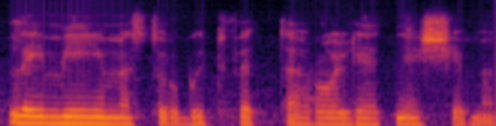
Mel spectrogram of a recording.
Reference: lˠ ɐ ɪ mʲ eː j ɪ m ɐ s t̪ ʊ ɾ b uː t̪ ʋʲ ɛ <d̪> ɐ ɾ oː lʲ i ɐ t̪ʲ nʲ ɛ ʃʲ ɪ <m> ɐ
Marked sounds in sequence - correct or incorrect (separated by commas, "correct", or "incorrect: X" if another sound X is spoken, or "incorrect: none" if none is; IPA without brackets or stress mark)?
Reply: incorrect: t̪, correct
